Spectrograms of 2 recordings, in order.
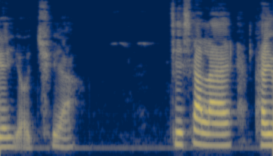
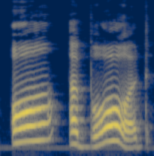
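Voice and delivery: slow, loud boarding call; a ferryman's loud, drawn-out call; 2 semitones higher, 8 dB louder, slower than usual. Shown as a demonstration. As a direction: call everyone onto the boat. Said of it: "teacher calls the phrase".

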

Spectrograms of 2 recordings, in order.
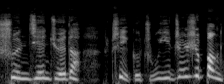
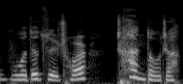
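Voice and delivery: ordinary delivery

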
